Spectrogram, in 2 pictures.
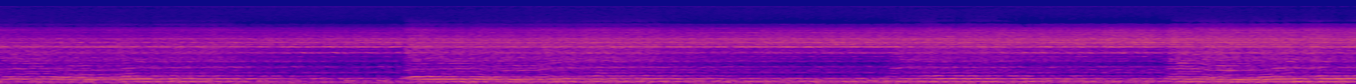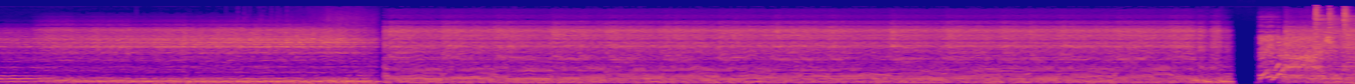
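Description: Loud, dense heavy rock with gritty distorted guitars and a driving pace, growing thicker and more intense partway through, with a brief sudden cutout near the end; no talking.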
